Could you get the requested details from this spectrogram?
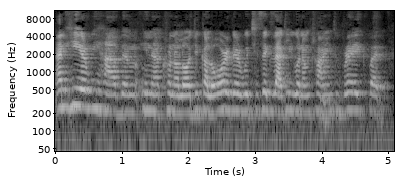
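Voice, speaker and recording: A woman's voice: medium pitch, level tone, brisk. Woman lecturing on her art, echoey hall. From El Salvador. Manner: reflective, with fillers and restarts. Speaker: artist giving a talk.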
